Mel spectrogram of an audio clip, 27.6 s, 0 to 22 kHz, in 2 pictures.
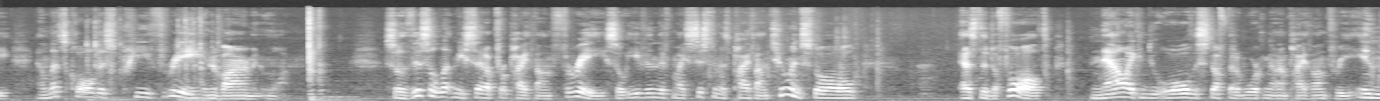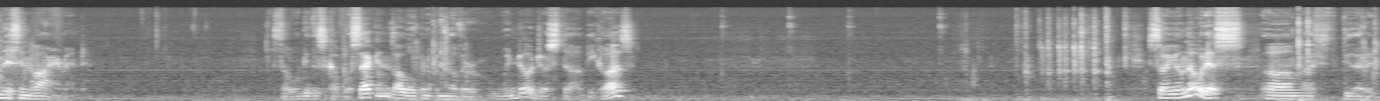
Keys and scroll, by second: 4.3-5.1 typing.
